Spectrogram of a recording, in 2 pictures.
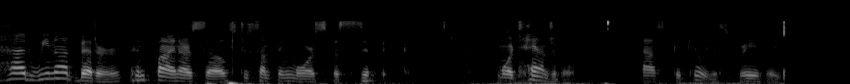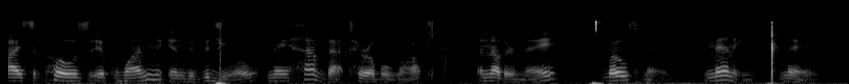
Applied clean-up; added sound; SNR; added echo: neural mask model Resemble Enhance denoiser.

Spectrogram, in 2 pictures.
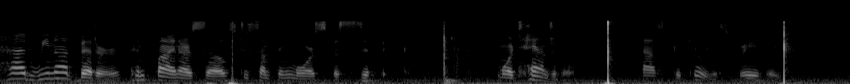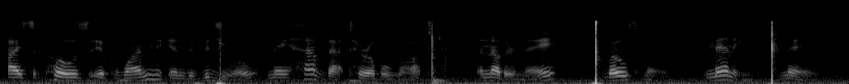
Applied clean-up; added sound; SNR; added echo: none; Hands; -3 dB; none.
